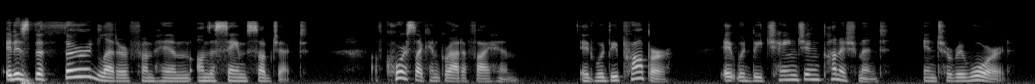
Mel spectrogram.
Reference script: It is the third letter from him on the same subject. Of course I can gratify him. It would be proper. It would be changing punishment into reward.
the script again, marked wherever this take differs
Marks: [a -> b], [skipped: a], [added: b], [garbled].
It is the third letter from him on the same subject. Of course I can gratify him. It would be proper. It would be changing punishment into reward.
